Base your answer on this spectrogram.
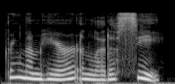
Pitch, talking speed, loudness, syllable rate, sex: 250 Hz, 240 wpm, -13 LUFS, 5.2 syllables/s, female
